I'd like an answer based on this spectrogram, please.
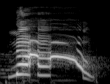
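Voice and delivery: screamed high no; anguished denial. Real, not acted. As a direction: yell it in panic. Attacked, screaming no.

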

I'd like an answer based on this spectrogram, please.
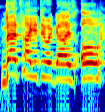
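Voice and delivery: high triumphant shout; excited shout. Real, not acted. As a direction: yell out the win in triumph. Winning the trade, taunting Kringley.

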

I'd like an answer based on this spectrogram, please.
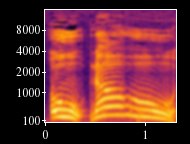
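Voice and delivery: high, loud oh no; shocked shout. Real, not acted. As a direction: yell in dismay. Gets eaten.

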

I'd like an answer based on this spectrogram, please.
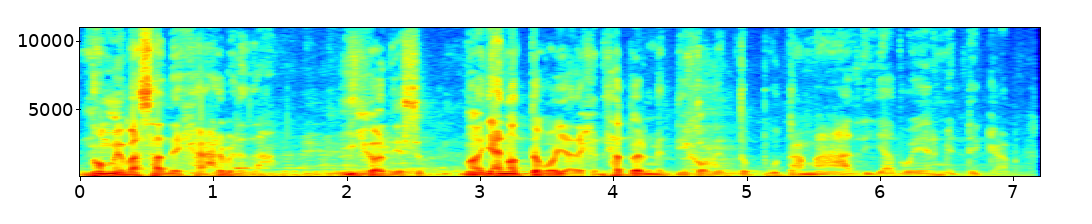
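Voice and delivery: voz baja e insistente del celoso, luego de ella cansada; súplica celosa imitada. Retold or imitated. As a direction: ruega sin dejarla dormir, en voz baja. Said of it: "Pero aún así me aventaba". (ruego celoso en voz baja, imitado)

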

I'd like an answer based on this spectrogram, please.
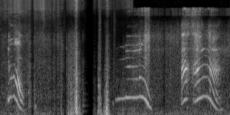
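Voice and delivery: high-pitched dog scolding. Real, not acted. Owner telling off her puppy Ember on the leash, high-pitched scold.

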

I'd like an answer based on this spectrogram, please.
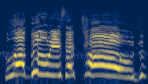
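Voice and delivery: very high sustained yell; scream. Acted. Screaming insults to wreck the voice, high-pitched scream. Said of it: "I want you to scream".

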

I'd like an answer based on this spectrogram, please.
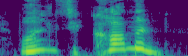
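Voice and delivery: very high, exasperated demand; urgent call. A narrator's reading. Milady demands that Bonacieux come now, urgent call. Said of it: "rief My Lady".

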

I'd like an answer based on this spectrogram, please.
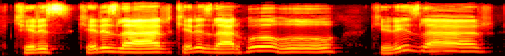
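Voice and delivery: slow, sing-song jeer at the suckers; mocking taunt. Host taunting scam victims in a slow mock jeer. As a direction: drag out kerizler like a playground taunt.

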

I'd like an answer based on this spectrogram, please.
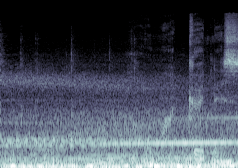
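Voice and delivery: defeated quiet groan. Real, not acted. Despair at the level.

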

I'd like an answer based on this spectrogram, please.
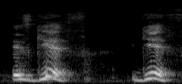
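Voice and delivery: loud "gif" with a hard G as in give. Shown as a demonstration. Correcting herself from the J sound, loud hard-G "gif". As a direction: punch "gif" out loudly with a hard G. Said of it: "did I say jif?".

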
